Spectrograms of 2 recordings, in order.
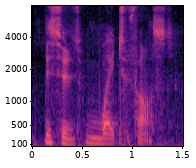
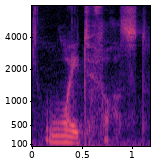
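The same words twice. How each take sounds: First: Said in the usual way. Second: Slow, hushed whisper; whispered echo. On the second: Real, not acted. Player echoing own remark on a fast dude, whispered. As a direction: stretch it out in a whisper.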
